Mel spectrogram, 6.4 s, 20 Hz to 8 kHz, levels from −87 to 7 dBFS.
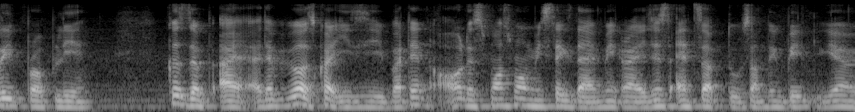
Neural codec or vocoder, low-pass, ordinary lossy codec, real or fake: none; 7.2 kHz; none; real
